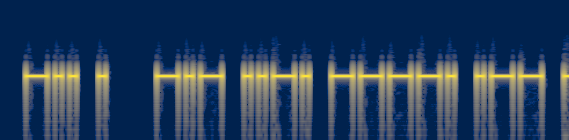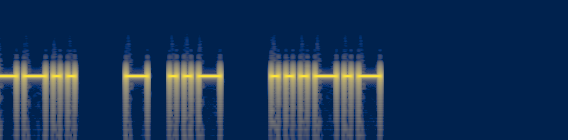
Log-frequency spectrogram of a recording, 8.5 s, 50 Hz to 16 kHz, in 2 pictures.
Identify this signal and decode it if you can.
Morse code, heard as a keyed tone, about 22 wpm, 700 Hz. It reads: DE KF9WZ TU <SK>
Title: K1USN SST QSO Practice 22wpm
